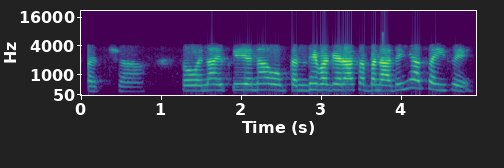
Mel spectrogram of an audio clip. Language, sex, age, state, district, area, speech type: Hindi, female, 60+, Rajasthan, Jaipur, urban, conversation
